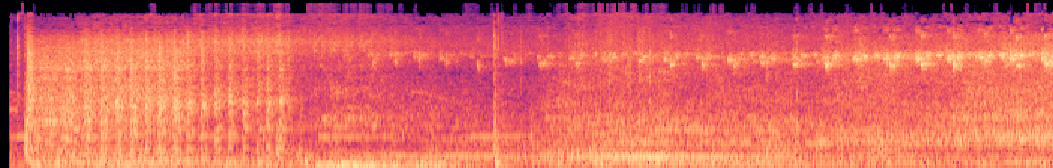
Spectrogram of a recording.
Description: Can't figure out which belt is squealing, any ideas?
